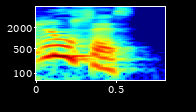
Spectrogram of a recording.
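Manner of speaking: indignant call. Acted. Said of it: "se levanta indignado".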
